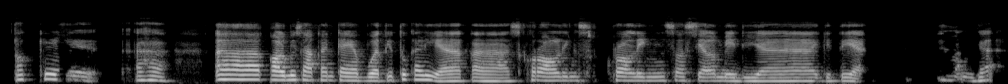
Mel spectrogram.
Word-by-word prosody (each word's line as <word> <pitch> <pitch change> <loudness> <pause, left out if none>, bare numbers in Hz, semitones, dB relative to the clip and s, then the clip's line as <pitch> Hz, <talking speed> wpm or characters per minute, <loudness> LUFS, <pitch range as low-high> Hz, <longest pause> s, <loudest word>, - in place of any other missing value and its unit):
Oke. 225 +1 -4 0.9
Ah 195 - -1
hah, 195 -2 0 0.5
eee, 225 0 +6 0.2
kalau 205 -1 +7
misalkan 195 -2 0
kayak 180 -2 +2
buat 170 -1 +3
itu 190 +5 -1
kali 215 -1 +4
ya, 150 - +2 0.3
eee, 155 -2 0
scrolling-scrolling 180 -1 -2 0.2
sosial 175 -2 -2
media 160 0 -1 0.6
gitu 160 0 -8
ya? 135 - -1 0.8
Eee, 205 - -11 0.2
enggak 175 +4 -5
180 Hz, 115 wpm, -21 LUFS, 165-200 Hz, 0.9 s, kalau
